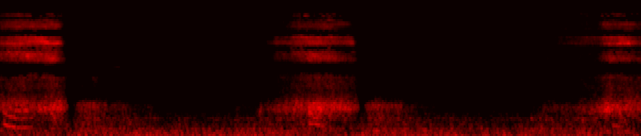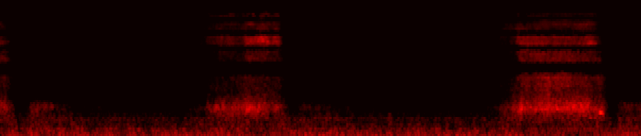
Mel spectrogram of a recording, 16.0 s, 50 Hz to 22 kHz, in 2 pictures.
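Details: Resting quietly in Japan on 11 December 2022, Maria, a 12-year-old female fawn pug, gives five loud, hoarse, hissing snores, spaced roughly three to four seconds apart, with quiet breathing between them.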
